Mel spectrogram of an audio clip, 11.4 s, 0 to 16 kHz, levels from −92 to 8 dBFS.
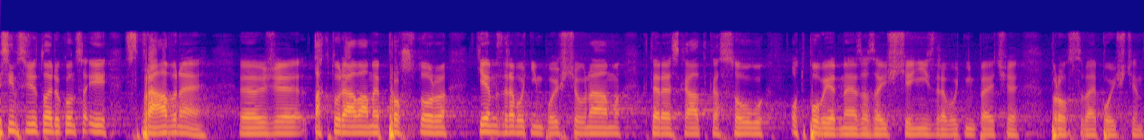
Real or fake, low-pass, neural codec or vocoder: real; 7.2 kHz; none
